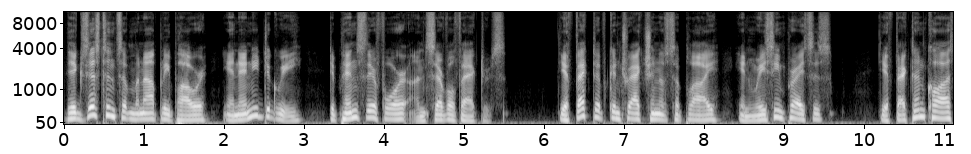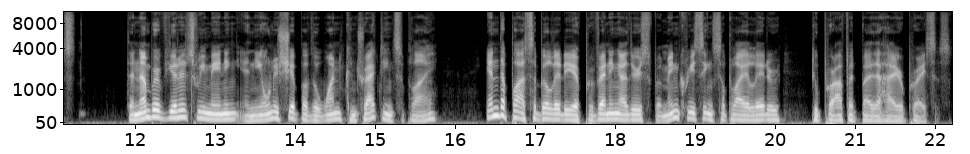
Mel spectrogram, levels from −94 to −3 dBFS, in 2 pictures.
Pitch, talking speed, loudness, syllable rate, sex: 115 Hz, 150 wpm, -19 LUFS, 5.5 syllables/s, male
